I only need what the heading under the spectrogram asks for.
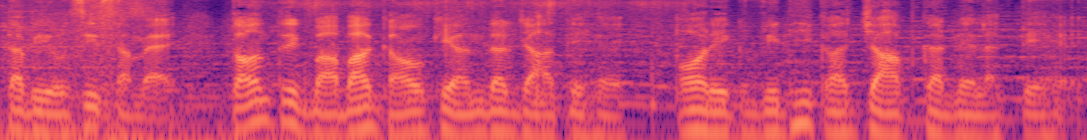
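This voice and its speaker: A man's voice: deep voice, moderate pace, music in the background. A man narrating a scripted horror story in a dramatic storytelling style.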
